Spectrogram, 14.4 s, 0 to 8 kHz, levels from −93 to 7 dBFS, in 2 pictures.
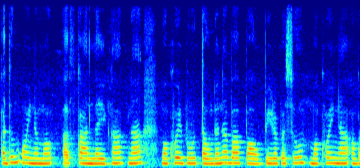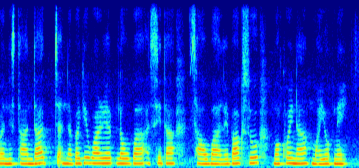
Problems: none marked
